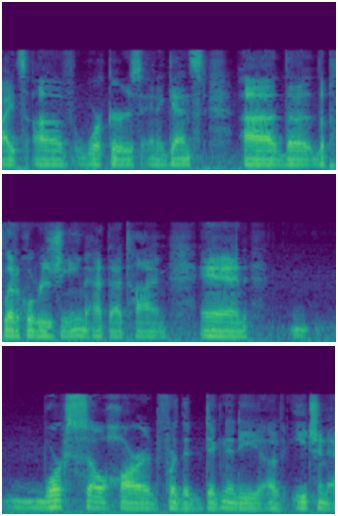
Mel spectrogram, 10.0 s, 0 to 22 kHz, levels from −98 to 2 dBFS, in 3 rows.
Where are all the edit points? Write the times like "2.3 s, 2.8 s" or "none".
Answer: none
